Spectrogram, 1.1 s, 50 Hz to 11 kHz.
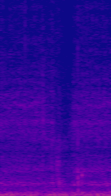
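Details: A low, continuous mechanical whirring from a small motor: a CADD epidural infusion pump delivering a 0.5 clinician bolus dose in a demonstration.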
